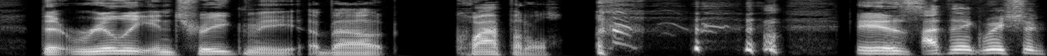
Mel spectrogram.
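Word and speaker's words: Qapital: clever marketing cpal but Capital it's I I actually had to figure out it's actually pronounced Capital but we can call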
